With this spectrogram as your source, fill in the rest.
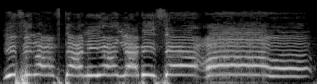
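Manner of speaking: high-pitched crowd-rousing shout; hyping the crowd. Real, not acted. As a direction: work up a rally audience.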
